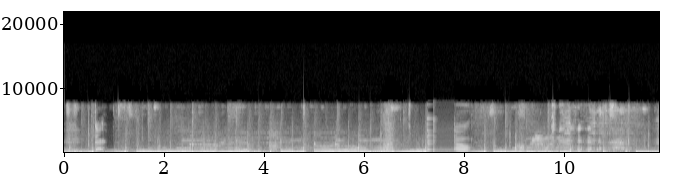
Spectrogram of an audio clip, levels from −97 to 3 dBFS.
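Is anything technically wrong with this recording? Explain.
Yes, there are three faults, all heard through a call path whose band stops at 8 kHz.

Gain pumping runs through the whole clip. The level swings by roughly 25 dB, so everything sounds squashed. The likely cause is input gain set far too high, with a fast limiter clamping it on each peak. A waveform shows flattened peaks and a raised noise floor between events, and a spectrogram shows background energy brightening and dimming in step with the loud parts.

A long network dropout runs from 7.27 to 7.83 s. The sound there is a smeared continuation of what came just before, a fading tail lasting about 540 ms with no fully silent gap, and when the audio resumes about 400 ms of it is missing. The likely cause is a stretch where no packets arrived and the receiver concealed the hole by extending the last sound. A spectrogram shows blurred, repeating harmonics that decay into a smear. 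The waveform shows a dying envelope before a clean restart.

A jitter buffer speed-up runs from 7.91 to 9.22 s, straight after the dropout. Once the late audio arrives together, the receiver trims short pitch-period slices to work off the extra delay, about 100 ms in all. This plays the passage about 8% fast (108% speed) at unchanged pitch, so it sounds slightly hurried. A spectrogram shows harmonics at the same height but events packed closer together. The waveform shows tiny splice points and compressed timing.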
